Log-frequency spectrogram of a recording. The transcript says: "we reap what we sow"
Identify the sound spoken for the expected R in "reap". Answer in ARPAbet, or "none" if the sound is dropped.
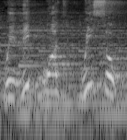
L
